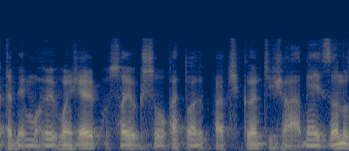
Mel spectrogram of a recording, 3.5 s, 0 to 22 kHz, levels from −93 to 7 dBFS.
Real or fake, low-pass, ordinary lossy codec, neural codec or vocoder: fake; none; none; codec, 16 kHz, 1 kbps, FunCodec, trained on Chinese and English, 50 frames a second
